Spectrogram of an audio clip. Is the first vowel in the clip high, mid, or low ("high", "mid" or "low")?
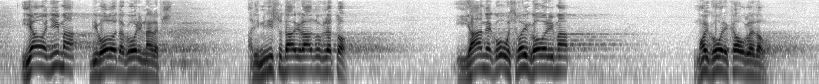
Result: high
